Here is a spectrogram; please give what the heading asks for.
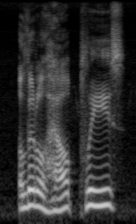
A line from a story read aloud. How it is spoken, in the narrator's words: he called out to me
